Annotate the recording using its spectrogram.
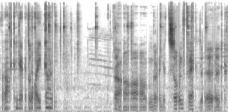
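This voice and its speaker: A man's voice: mid-range voice, animated, measured pace, vocal fry, slight background noise. A man streaming a game live, talking to himself in jumpy, panicky exclamations with plenty of swearing. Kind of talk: live gameplay commentary.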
